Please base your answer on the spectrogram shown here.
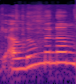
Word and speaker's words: aluminium: It does not come Aluminium. with aluminium foil. I think that's how they say it in Denmark, where the army painter guys are from.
